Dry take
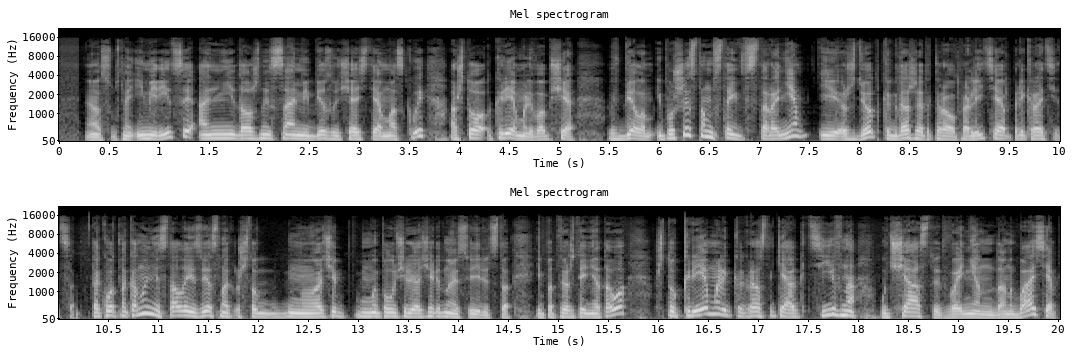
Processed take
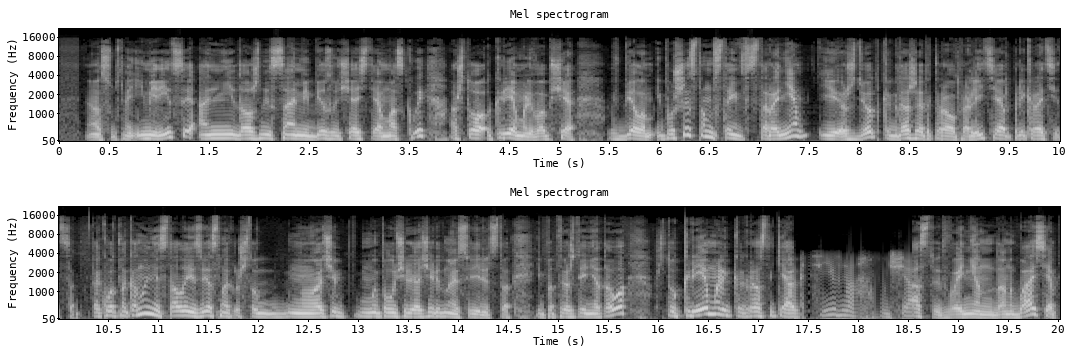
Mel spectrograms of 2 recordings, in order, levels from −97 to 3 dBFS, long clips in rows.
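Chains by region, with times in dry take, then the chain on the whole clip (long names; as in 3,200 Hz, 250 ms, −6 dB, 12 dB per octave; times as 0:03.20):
0:17.35–0:18.54: downward compressor 12 to 1, threshold −20 dBFS + linear-prediction vocoder at 8 kHz pitch kept
whole clip: low-shelf EQ 280 Hz −6.5 dB; transient designer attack −10 dB, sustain +5 dB; level +2.5 dB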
